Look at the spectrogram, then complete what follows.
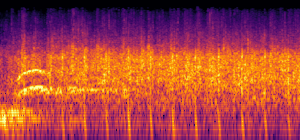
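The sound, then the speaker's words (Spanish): A crowd at the La Mole Comic Con conference program claps steadily to welcome guest of honor Adam Hughes, a dense wash of many hands sustained at an even, fairly loud level throughout, with a brief faint whistle-like tone rising near the start. “Vamos a recibir con un aplauso al señor Adam Hughes.”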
